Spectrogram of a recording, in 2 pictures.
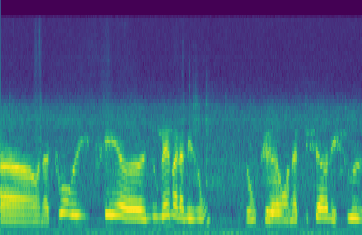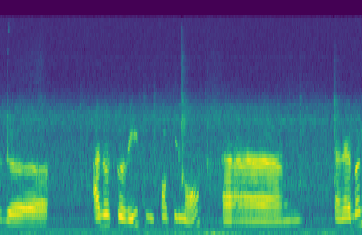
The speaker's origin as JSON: {"language": "French", "town": "Strasbourg", "region": "Grand Est", "country": "France", "said": "Moi, je suis de Strasbourg"}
